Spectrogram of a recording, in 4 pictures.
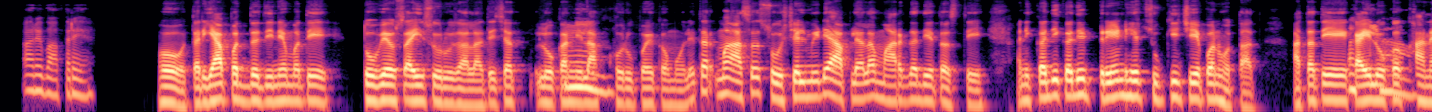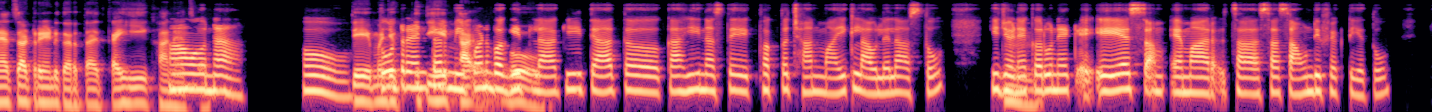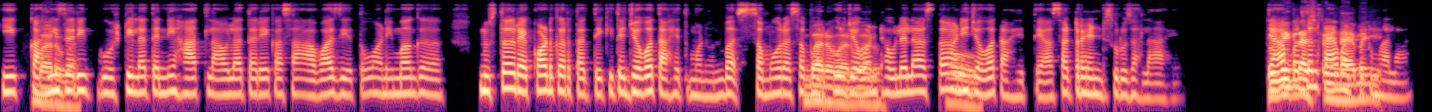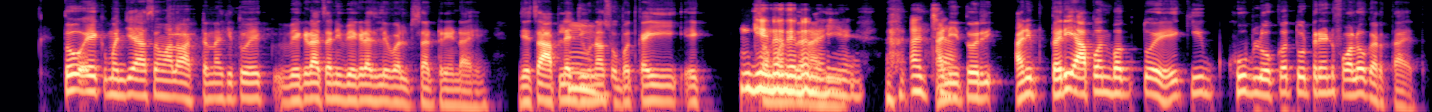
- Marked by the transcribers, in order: in English: "साउंड"; tapping; horn; laughing while speaking: "घेणं-देणं नाही आहे"; chuckle
- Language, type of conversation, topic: Marathi, podcast, सोशल मीडियावर सध्या काय ट्रेंड होत आहे आणि तू त्याकडे लक्ष का देतोस?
